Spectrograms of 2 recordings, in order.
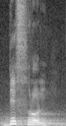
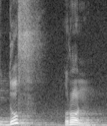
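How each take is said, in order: First: An i sound, then no second vowel. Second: A u sound, then no second vowel. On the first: "bikasrin fasukun" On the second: "bidomin fasukun"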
